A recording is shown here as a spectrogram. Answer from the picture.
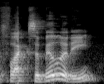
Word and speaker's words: flexibility: ease are very quick we go to flexibility we have minor stress on the first okay so that doesn't really change flexa flexor still same stays the same but now we have flexa and now we have major stress bill flex-a-bill flexibil flex and then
